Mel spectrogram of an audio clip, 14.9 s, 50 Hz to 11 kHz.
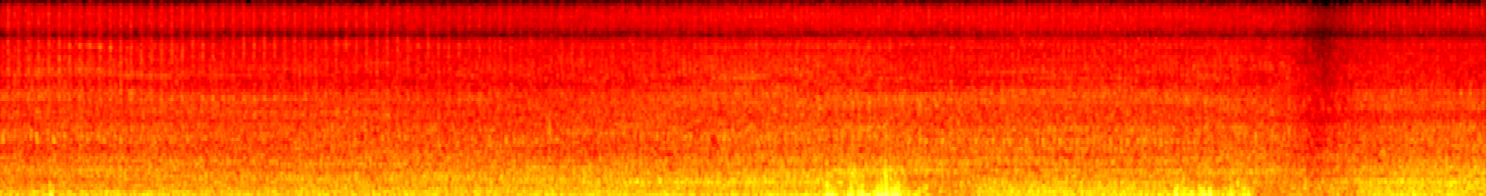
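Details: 2008 Toyota 4Runner, 1GR-FE 4.0 V6 petrol, 150k miles: light ticking knock at idle, about four beats a second over a low steady hum, mostly fading when revved and under load; owner suspects injector, valves or timing chain, cause unknown.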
